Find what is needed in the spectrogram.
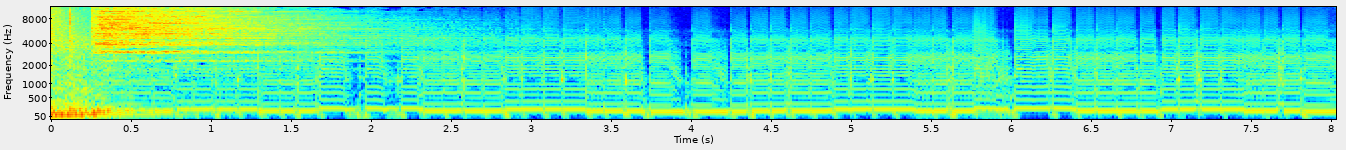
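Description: Post-punk song: the loud full band drops away at the start, leaving an electric guitar with effects picking a steady, repeating riff of quick notes.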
